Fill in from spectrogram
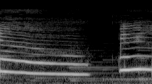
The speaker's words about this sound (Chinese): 我们一起去看一看九只小猫在哪里吧。喵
